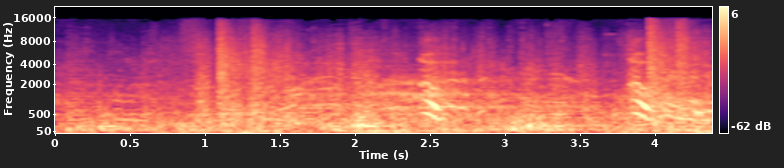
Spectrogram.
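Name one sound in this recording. Boxes topple and clatter to the floor.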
